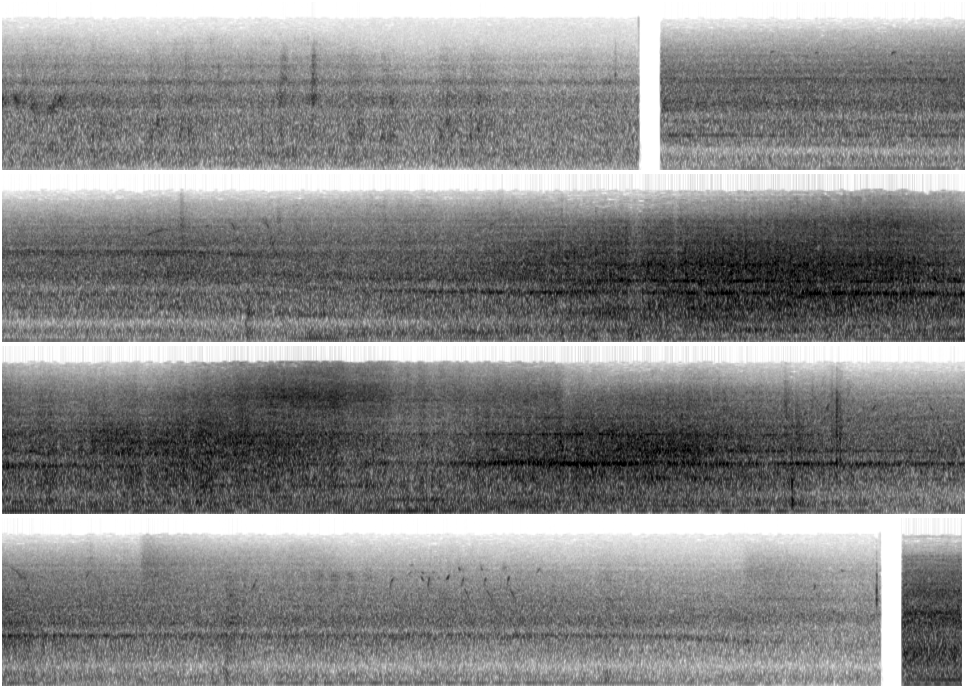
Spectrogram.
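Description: Diesel trains at a station platform. For the first few seconds a train runs past. After a short cut, a diesel multiple unit's engine hum and wheel noise swell to their loudest about halfway through, then fade as it pulls away.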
